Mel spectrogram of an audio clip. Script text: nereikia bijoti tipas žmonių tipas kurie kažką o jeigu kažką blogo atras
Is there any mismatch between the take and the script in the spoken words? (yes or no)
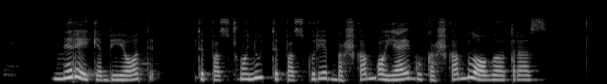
no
